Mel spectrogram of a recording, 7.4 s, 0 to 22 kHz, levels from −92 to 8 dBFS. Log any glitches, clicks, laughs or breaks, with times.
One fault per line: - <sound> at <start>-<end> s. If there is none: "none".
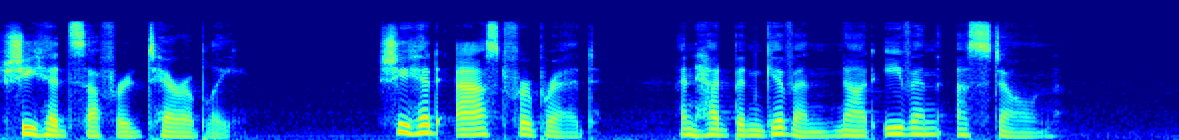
none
